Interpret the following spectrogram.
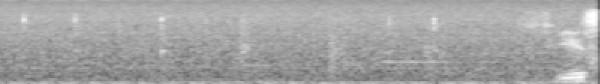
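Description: Faint background soundtrack under the documentary: a low hum with a few soft, regular ticks, and a man's narration beginning near the end.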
